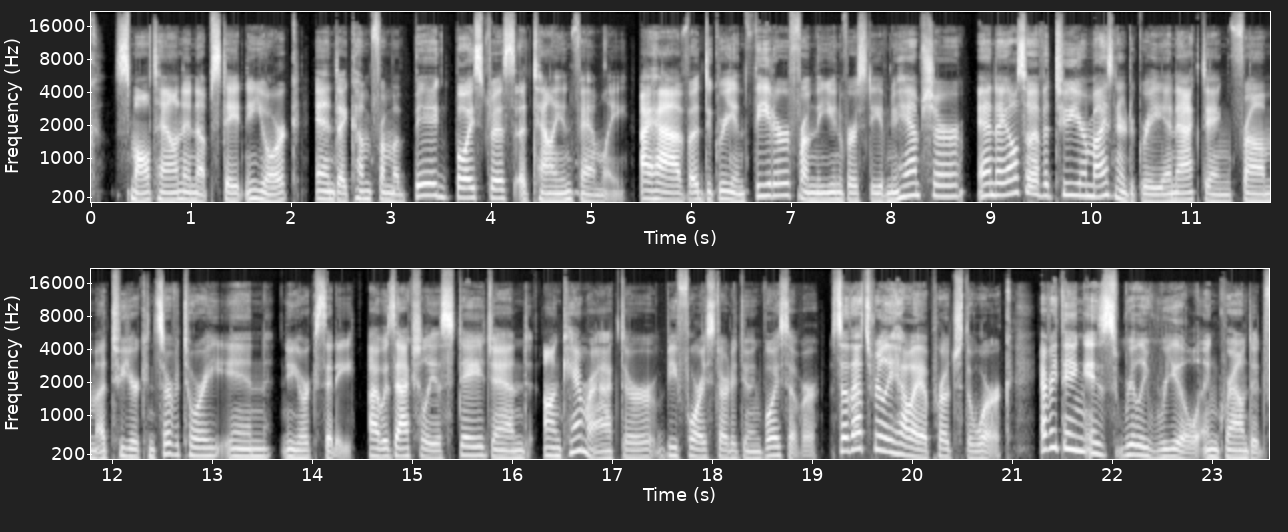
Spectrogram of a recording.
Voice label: Home Studio Sample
